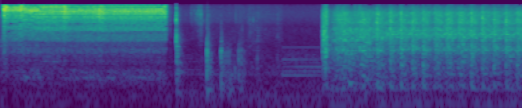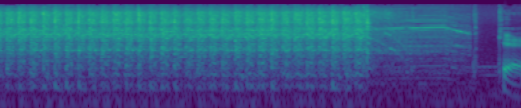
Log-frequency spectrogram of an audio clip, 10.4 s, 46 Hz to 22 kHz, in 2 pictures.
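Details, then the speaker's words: 1996 Chevrolet Camaro Z28 LT1 non-runner cranked with starting fluid: starter cranks steadily for several seconds, never catches or fires. No ignition indicated; fuel pressure also suspected missing; cause not yet diagnosed. "so that's telling me we have no ignition. And I will need to look into that."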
